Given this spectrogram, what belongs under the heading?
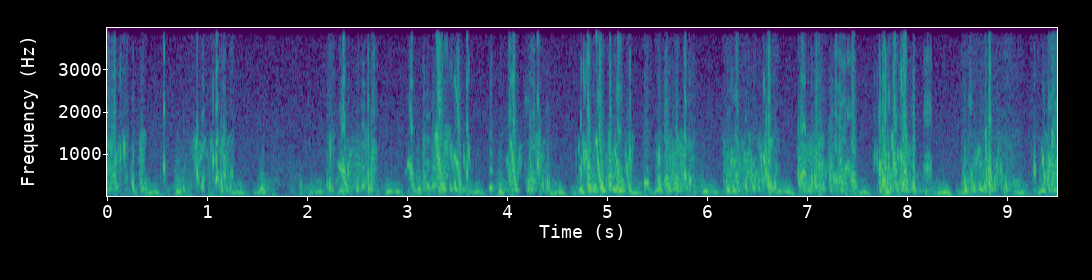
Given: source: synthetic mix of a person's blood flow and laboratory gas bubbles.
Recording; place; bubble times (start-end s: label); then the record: Doppler ultrasound of blood flow; precordium
0.00-0.41 s: bubbles
0.53-0.61 s: bubbles
0.70-1.29 s: bubbles
2.19-2.71 s: bubbles
2.98-3.66 s: bubbles
3.81-3.89 s: bubbles
3.92-4.47 s: bubbles
4.68-5.28 s: bubbles
5.35-5.97 s: bubbles
6.15-6.73 s: bubbles
6.88-7.52 s: bubbles
7.65-8.26 s: bubbles
8.54-9.16 s: bubbles
9.24-9.51 s: bubbles
From the record:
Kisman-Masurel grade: 333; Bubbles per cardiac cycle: rolling drumbeat, 9 or more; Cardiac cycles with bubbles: 50 to 99%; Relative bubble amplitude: loud (0.450 to 0.775); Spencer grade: 3 (all of the cardiac periods contain showers or single bubble signals, but not dominating or overriding the cardiac motion signals); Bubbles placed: anywhere in the cardiac cycle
